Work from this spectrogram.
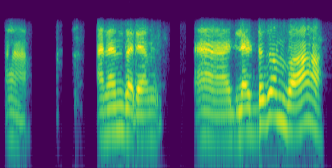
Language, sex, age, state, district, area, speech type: Sanskrit, female, 45-60, Kerala, Thiruvananthapuram, urban, conversation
